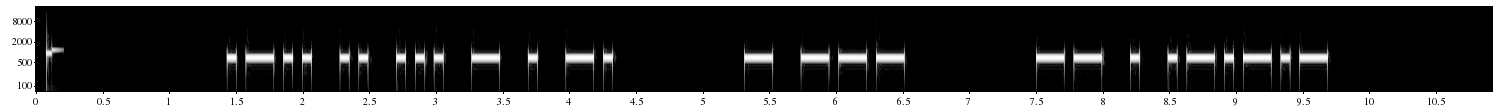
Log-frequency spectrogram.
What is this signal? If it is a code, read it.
Morse code, heard as a keyed tone, about 17 wpm, 700 Hz. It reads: LISTEN TO ME.
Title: 2x Word-Spacing - Sentences from Top 400 Words - 17wpm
